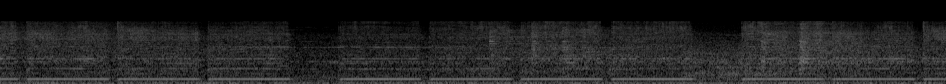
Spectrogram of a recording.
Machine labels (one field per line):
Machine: slide rail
